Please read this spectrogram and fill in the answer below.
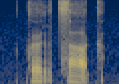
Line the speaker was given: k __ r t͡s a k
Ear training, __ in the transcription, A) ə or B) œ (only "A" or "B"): B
